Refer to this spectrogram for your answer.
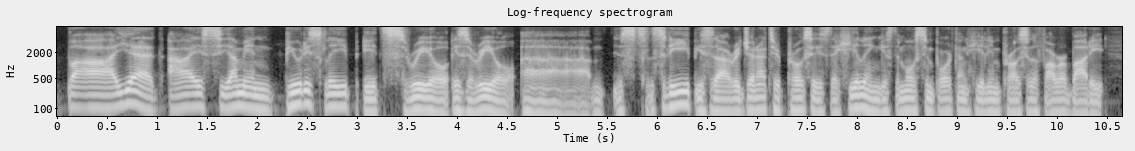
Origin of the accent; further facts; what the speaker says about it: Milan, Lombardy, Italy; moved away as an adult; also born or lived in Genoa; now in Dubai, United Arab Emirates; I'm from Italy, and so I'm from Milano, from the countryside, actually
